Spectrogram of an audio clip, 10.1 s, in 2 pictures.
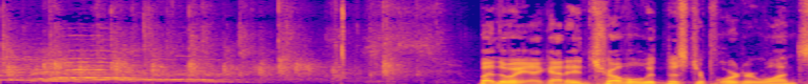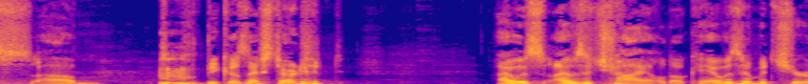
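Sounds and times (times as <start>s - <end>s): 
audience applause: 0.0s - 2.8s
speech: 3.0s - 5.8s, 6.4s - 7.3s, 8.2s - 10.0s.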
